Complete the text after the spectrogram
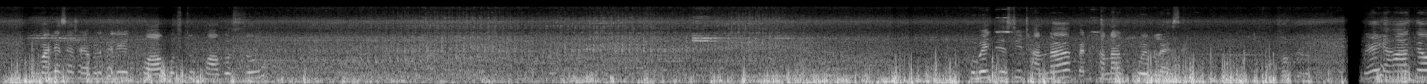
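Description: Street bustle with traffic and chatter fills the air outdoors.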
